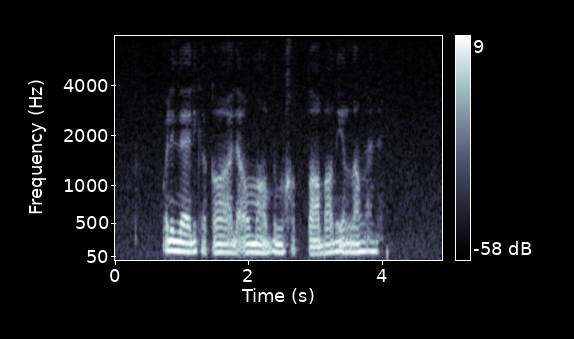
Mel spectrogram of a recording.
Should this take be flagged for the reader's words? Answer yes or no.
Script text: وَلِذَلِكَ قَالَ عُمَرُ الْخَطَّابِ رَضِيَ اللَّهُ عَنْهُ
yes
